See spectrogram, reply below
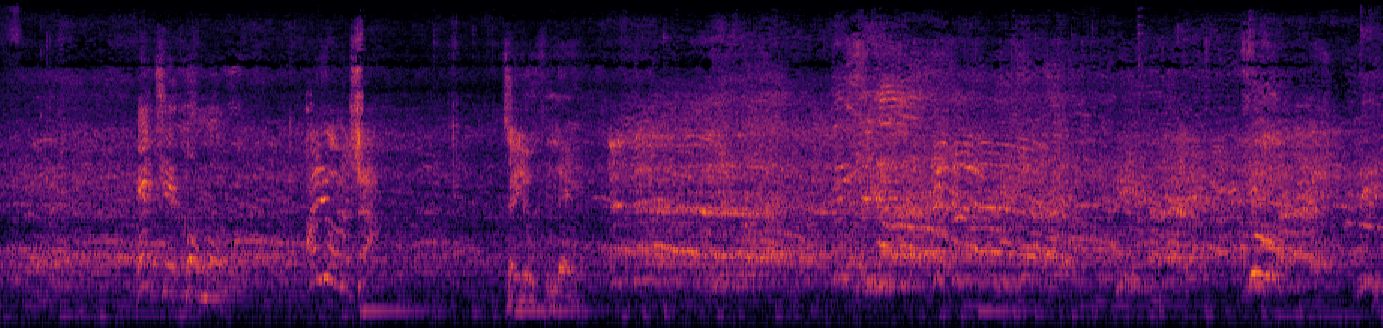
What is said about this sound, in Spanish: Pero ellos insistían a gritos reclamando que fuera crucificado, y el griterío se hacía cada vez más violento.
